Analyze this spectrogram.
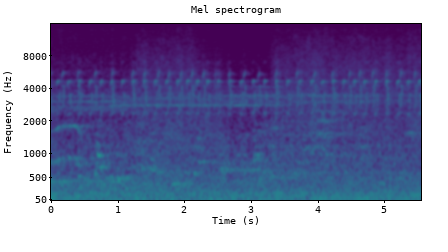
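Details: Nest-guarding tailorbird pair sounding off at a male cat nearby, a rapid string of sharp, high, evenly spaced chips, about three per second, above low rumbling noise.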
